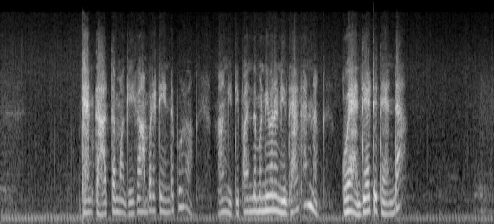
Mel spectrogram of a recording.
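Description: A young man speaks in a low, tense voice nearby.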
